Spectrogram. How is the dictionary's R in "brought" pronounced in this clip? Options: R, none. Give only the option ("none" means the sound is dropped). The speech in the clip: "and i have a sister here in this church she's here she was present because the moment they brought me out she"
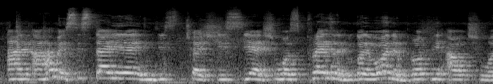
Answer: R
